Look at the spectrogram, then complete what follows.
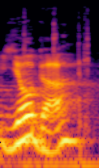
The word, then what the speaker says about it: yoga: to be unified so yoga which is if you hear um lots of indian guys pronounce it they won't pronounce it yoga they will pronounce it yog do you pronounce do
